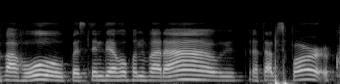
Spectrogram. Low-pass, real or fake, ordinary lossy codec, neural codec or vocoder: 7.2 kHz; fake; none; codec, 16 kHz, 2 kbps, X-Codec, HuBERT features, trained on balanced general audio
